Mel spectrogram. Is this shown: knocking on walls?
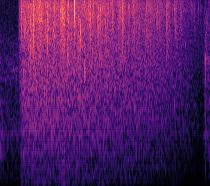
no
